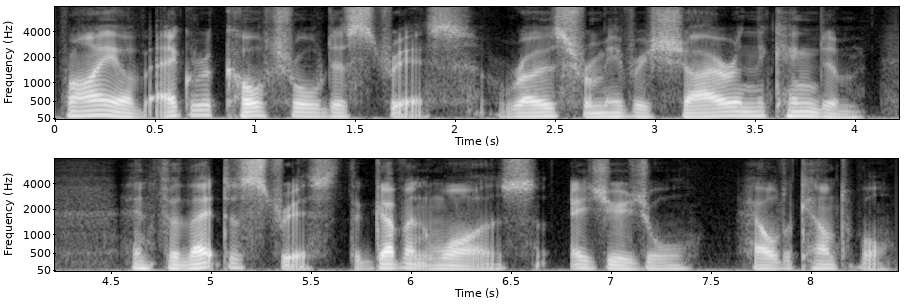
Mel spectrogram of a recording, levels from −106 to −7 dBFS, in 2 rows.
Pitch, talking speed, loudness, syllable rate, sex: 100 Hz, 165 wpm, -20 LUFS, 5.3 syllables/s, male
